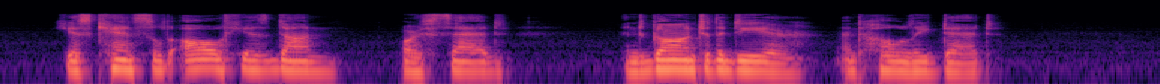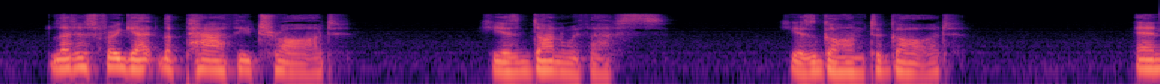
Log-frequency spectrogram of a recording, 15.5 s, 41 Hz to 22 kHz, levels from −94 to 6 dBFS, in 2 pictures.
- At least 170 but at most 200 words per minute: No, slow, 135 wpm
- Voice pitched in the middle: No, low, 115 Hz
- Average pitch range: Yes, average, 3.1 semitones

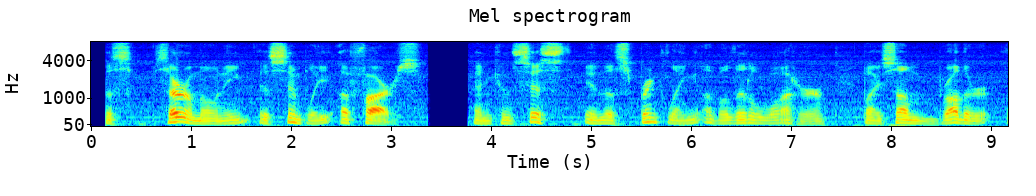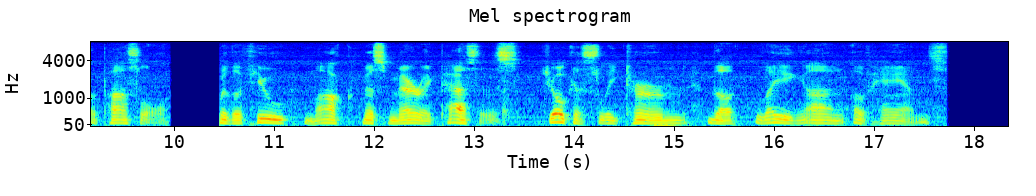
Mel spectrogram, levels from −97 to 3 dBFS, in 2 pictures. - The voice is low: Yes, low, 105 Hz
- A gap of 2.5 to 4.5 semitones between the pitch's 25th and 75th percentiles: Yes, average, 3.0 semitones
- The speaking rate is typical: No, slow, 105 wpm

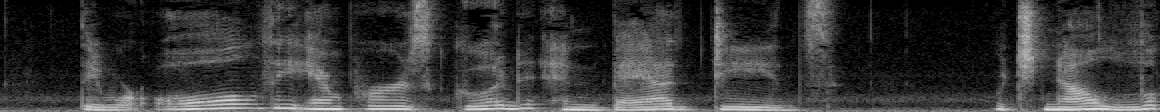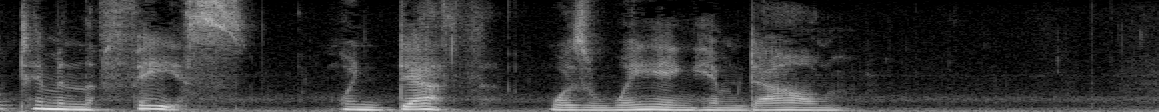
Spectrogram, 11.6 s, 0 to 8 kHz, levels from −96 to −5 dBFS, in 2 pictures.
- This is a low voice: No, high, 190 Hz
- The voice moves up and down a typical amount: Yes, average, 4.2 semitones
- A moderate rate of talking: No, slow, 115 wpm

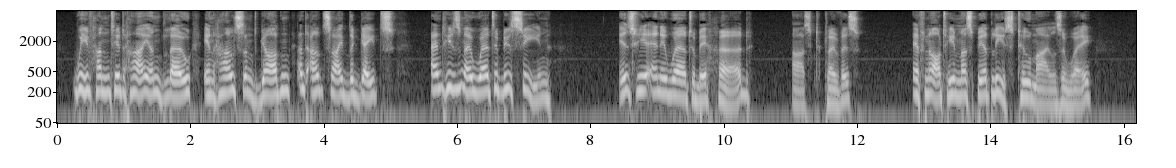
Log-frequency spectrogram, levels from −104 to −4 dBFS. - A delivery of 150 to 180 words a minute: No, slow, 135 wpm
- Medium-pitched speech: Yes, medium, 175 Hz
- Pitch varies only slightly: No, average, 4.7 semitones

